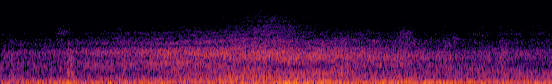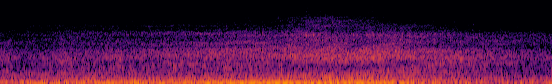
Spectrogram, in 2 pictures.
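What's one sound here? Cars drive past close by on a road, swelling and fading.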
